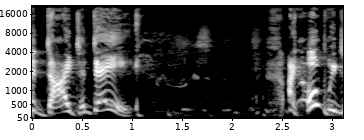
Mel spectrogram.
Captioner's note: laugh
